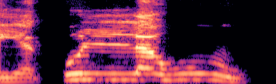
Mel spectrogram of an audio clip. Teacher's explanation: نون کے بعد لام آیا تو نون کو نہیں پڑھیں گے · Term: ادغام بلا غنہ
